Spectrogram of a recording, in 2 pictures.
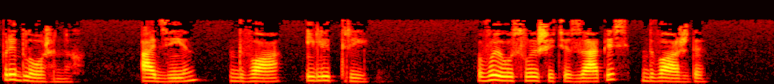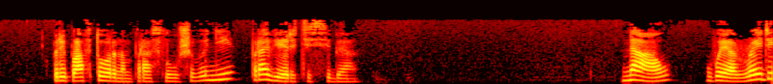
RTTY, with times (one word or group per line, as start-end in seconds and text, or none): none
